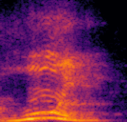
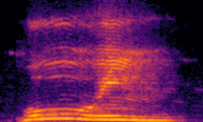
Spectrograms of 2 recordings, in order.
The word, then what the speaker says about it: ruim: Ruim. Quando eu falo ruim, forma correta, o i é bem pronunciado. Eu falo ru e falo win. É bem destacado.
